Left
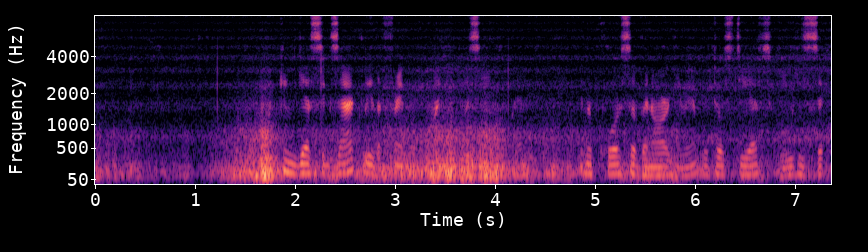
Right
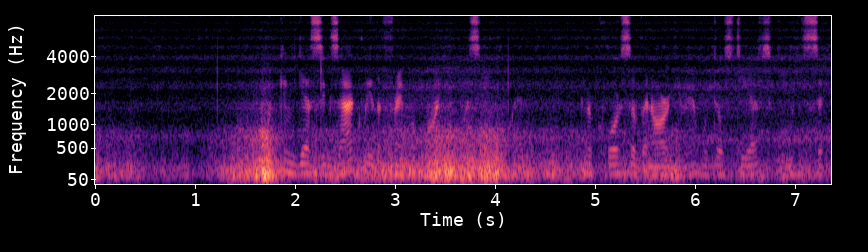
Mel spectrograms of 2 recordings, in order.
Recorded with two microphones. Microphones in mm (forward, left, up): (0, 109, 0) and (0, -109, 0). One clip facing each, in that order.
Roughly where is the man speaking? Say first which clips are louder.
Left 6 dB; left.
